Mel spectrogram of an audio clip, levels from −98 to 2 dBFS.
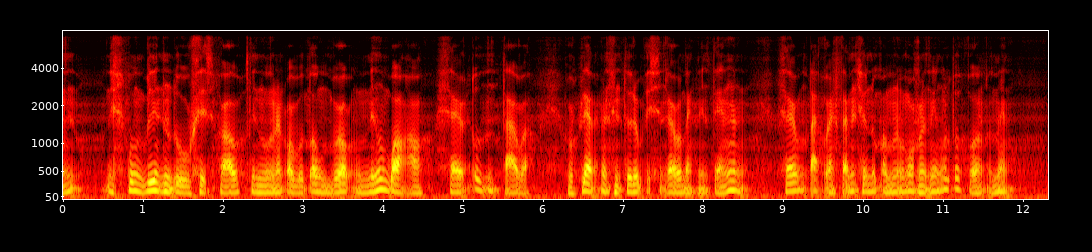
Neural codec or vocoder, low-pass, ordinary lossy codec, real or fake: autoencoder, 22.05 kHz, a latent of 192 numbers a frame, VITS, trained on many speakers; 7.2 kHz; none; fake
